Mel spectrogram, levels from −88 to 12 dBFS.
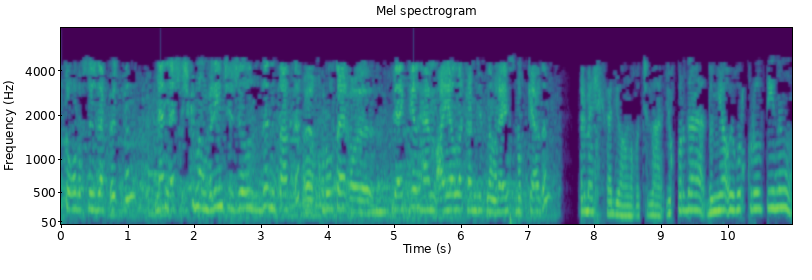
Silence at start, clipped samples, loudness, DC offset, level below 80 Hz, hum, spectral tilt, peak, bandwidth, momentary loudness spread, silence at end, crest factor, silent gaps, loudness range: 0 s; under 0.1%; -14 LUFS; under 0.1%; -44 dBFS; none; -9 dB/octave; 0 dBFS; 5.2 kHz; 5 LU; 0 s; 14 dB; none; 2 LU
